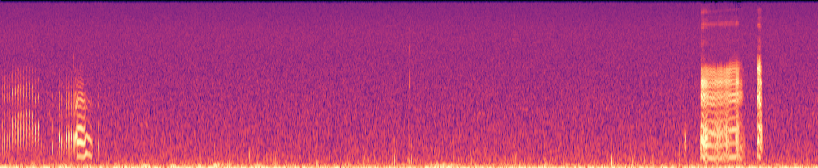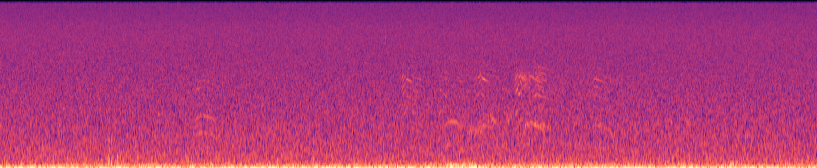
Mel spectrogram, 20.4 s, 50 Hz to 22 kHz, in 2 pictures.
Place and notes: Marloes and St. Brides, UK - european storm petrel ...
Skokholm Island Bird Observatory ... storm petrel calls and purrings ... lots of space between the calls ... open lavalier mics clipped to sandwich box on bag ... calm sunny evening ...
Haverfordwest, UK, 16 May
